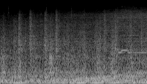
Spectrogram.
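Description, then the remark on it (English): A new train engine rolls steadily along the rails into Knapford Station on the island of Sodor on a breezy afternoon, a continuous low rumble with a quick, rhythmic clatter of wheels and a faint thin tone creeping in near the end. No one speaks. “It was a breezy afternoon on the island of Sodor when a mysterious new engine purred smoothly into Knapford Station.”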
